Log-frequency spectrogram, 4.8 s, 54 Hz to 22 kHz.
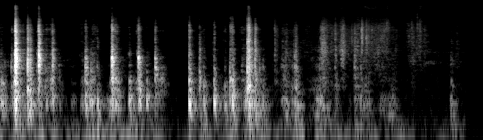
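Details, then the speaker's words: Lada Vesta, about 5000 km, tailgate: sharp uneven clusters of hollow metallic knocks dying away, worse over bumps and when opening or closing; loose licence plate lamp housing stuck inside, banging the reinforcement and outer door metal. "включить даже не по обивке он стучит по усилителю и наружные стенки металла самой двери"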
